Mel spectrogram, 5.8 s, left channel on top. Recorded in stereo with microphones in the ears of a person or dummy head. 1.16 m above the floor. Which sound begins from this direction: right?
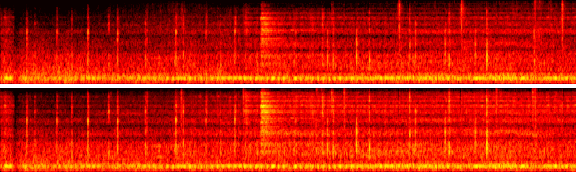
A motorcycle, at 0.0 s.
